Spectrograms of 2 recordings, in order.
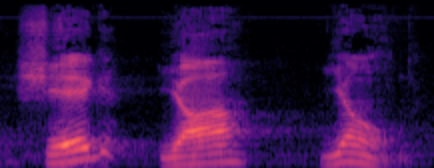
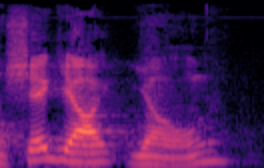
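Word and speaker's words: Shigionoth: Here's the way it's pronounced in the Hebrew. It's pronounced this way. Shig Yah Yom.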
